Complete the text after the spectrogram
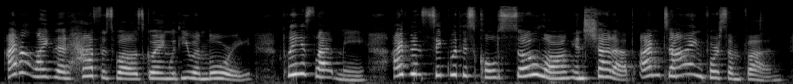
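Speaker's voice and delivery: put-on high-pitched, begging child; pathetic pleading. A narrator's reading. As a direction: beg as pitifully as you can. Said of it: "pleaded Amy, looking as pathetic".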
